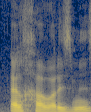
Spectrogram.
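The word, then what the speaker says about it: Al-Khwarizmi: Donc le bonhomme qui a inventé les algorithmes, non, c'est pas Gigachad, hein, c'est un autre bonhomme, c'est Al-Khawarizmi, si vous voulez prononcer en arabe.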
